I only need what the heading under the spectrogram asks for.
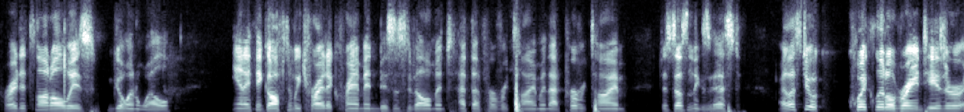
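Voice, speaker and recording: A man's voice: fairly high pitch, fairly bright tone, clear, resonant tone, no echo. An upbeat man with a slightly raised voice hosts an online event over a video call. He talks casually and with enthusiasm to his audience. The sound is dry and a little dull. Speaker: co-host of an online summit, lawyer.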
